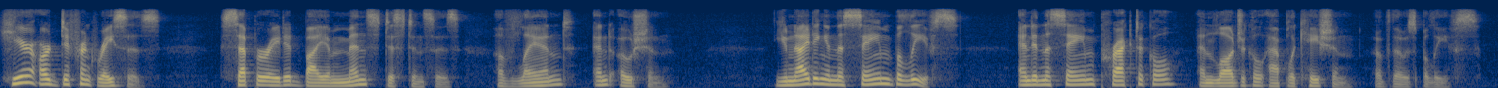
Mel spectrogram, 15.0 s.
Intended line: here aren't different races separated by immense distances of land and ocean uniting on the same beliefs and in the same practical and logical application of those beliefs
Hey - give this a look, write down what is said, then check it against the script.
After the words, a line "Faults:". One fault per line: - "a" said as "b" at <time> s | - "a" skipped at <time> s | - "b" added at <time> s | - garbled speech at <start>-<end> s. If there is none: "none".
here are different races separated by immense distances of land and ocean uniting in the same beliefs and in the same practical and logical application of those beliefs
Faults:
- "aren't" said as "are" at 0.4 s
- "on" said as "in" at 8.2 s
